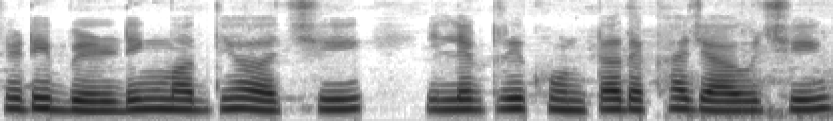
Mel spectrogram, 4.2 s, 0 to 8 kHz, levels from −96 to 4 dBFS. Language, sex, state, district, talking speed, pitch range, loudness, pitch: Odia, female, Odisha, Nuapada, 100 wpm, 195-215 Hz, -15 LUFS, 205 Hz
